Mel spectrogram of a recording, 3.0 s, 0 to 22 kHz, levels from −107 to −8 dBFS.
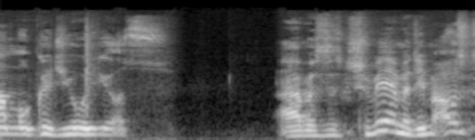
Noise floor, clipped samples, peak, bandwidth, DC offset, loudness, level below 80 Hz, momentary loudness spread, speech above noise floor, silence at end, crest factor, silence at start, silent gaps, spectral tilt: -69 dBFS; under 0.1%; -10 dBFS; 15.5 kHz; under 0.1%; -25 LUFS; -64 dBFS; 8 LU; 44 dB; 0 s; 16 dB; 0 s; none; -4.5 dB/octave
